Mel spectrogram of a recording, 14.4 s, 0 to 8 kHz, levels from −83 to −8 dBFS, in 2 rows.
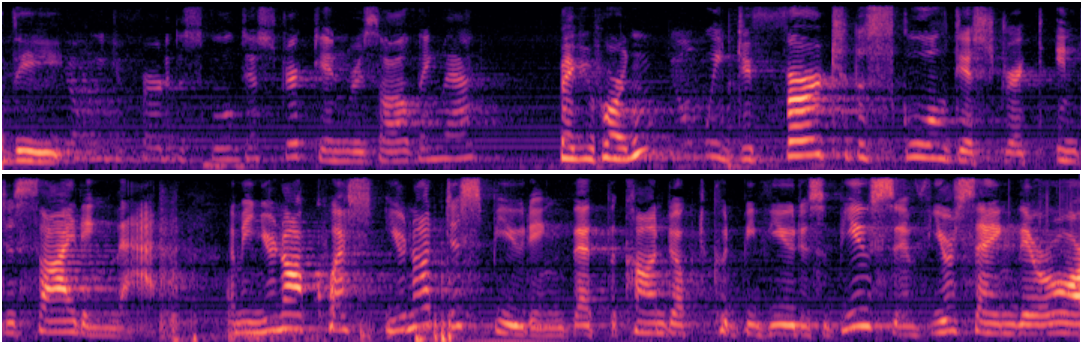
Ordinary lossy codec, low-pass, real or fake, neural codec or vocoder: MP3, 64 kbps; 7.2 kHz; real; none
